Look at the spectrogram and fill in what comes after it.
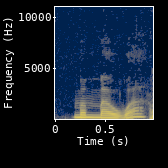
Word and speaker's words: Momoa: Momoa. How about that picture? – Mimosa. – It rhymes with Samoa.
